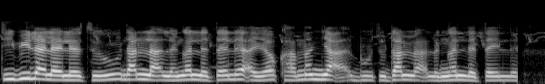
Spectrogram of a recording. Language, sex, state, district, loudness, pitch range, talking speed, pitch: Wancho, female, Arunachal Pradesh, Longding, -14 LUFS, 195-225 Hz, 210 wpm, 205 Hz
